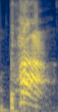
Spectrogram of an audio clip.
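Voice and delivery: loud, high smack sound; imitated slap noise. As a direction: punch out an explosive stamp noise. Imitates stamping a passport in game.

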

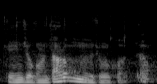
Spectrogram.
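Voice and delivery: chewing while talking; speaking between bites; mouth full of noodles. Real, not acted. Seen 0: Bit noodles and sausage at -2; lips closed, chewing afterwards.

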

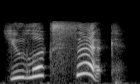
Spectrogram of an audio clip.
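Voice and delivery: put-on high, loud, drawn-out girl's voice; slow, high-pitched young girl character; concerned girl. A narrator's reading. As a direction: lift it high and stretch it out. Girl reacts to sick-looking friend.

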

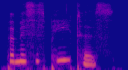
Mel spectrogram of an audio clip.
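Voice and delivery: high-pitched cry of alarm; distressed cry. A narrator's reading. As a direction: cry out urgently to her. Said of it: "cried Missus Hale".

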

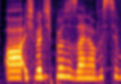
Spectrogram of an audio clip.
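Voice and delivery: ordinary talk

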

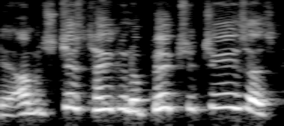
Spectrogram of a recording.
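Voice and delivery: high, exasperated whine; husband protests to his wife, high and exasperated. Retold or imitated. Husband chases after his wife.

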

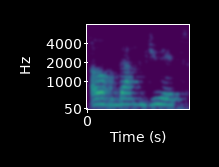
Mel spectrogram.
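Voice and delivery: English title with a French accent; self-mocking French-accented English. Real, not acted. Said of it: "Mon accent anglais".

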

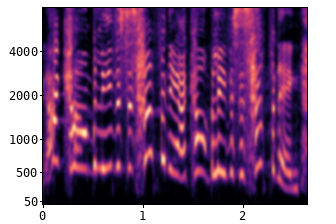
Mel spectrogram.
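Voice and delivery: high, fast, breathless excitement; a rush of thrilled, quick words; giddy disbelief. Retold or imitated. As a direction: bounce around squealing with disbelief. Giddy rush when lecturer is absent.

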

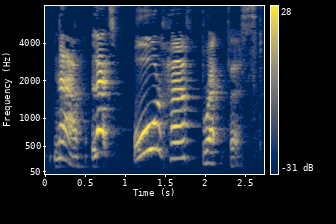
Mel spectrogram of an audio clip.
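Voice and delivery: high, slow granny voice; jolly Granny rounding off the tale; merry granny. A narrator's reading. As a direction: announce it cheerily, drawn out. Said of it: "laughed Granny".

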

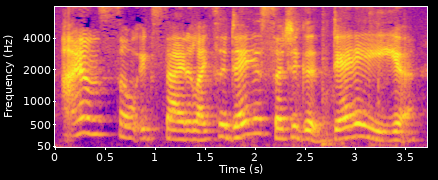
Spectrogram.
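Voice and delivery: can't contain the thrill; giddy excitement. Real, not acted.

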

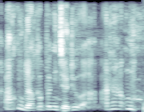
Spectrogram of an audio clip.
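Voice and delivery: put-on high, fast child's protest; acted high-pitched rebellion; pressured child. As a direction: blurt it out like a cornered child. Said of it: "anak itu jadi tertekan".

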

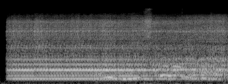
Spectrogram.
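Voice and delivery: loud annoyed shout over noise; frustrated yell. Real, not acted. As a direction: yell over the blaring game sound. Car sounds blaring, yells in frustration.

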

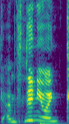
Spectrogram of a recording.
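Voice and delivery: loud, mock-determined I'm continuing; loud exasperated push on. Real, not acted. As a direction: force yourself back to reading. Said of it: "I'm, I'm gonna".

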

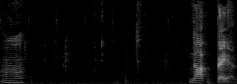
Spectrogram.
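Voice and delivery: chewing while talking; mouth full. Real, not acted. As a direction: food in cheeks. Seen 1: Cheeks bulge, jaw working after biting bar; bar held at 4.2.

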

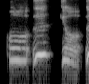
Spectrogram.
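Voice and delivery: こう、ぎょう broken into ko, u, gyo, u; spelled-out u. Shown as a demonstration. Teacher dictating the written form, こう、ぎょう with the u sounds separated. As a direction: sound every う in こう、ぎょう as its own syllable. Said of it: "うと書かなければいけません".

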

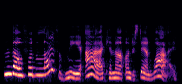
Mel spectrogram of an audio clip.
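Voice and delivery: high, loud, slow ladybug voice. Acted. Ladybug talking to James about centipede, high and drawn-out.

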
